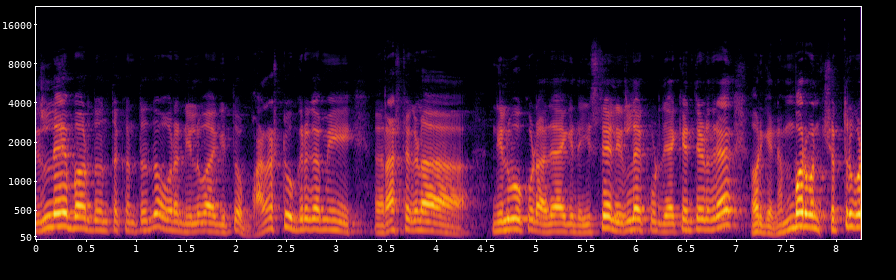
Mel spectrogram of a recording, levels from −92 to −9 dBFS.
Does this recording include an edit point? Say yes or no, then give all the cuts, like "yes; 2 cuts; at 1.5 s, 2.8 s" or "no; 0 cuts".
no; 0 cuts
